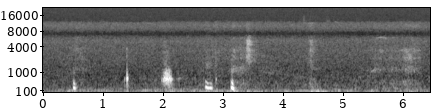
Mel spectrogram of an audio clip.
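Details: A sleeping black female cat makes soft sniffy, snuffling noises. About six short, faint nasal bursts are spread irregularly over several seconds against a quiet indoor background with low hum.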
